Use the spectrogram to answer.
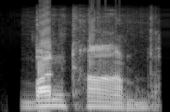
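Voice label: "buncombe", American English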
